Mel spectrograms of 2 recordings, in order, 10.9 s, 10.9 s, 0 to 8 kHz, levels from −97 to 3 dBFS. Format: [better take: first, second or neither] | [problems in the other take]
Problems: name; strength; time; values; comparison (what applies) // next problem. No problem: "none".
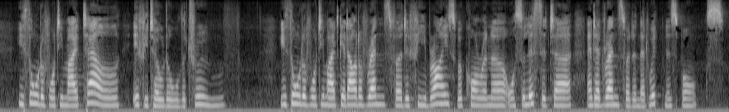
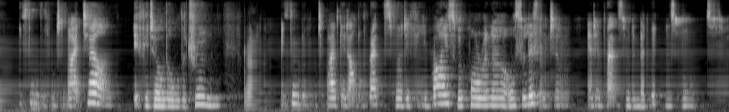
first | noise reduction (neural mask model DeepFilterNet 3)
